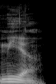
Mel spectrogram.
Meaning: 1. dative of ich: me, to me 2. alternative form of wir (“we”)
- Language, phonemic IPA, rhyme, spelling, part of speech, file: German, /miːɐ̯/, -iːɐ̯, mir, pronoun, De-mir.ogg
